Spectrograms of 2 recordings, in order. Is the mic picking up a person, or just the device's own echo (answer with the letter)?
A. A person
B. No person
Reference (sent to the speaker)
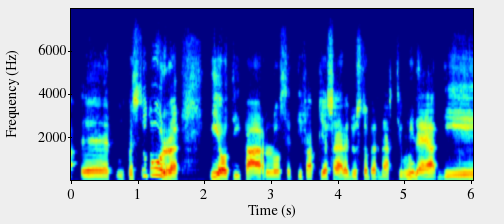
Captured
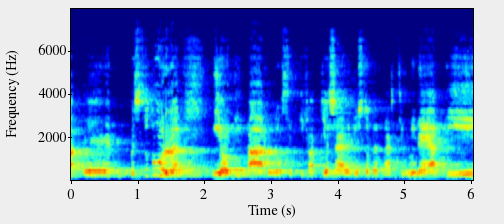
B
